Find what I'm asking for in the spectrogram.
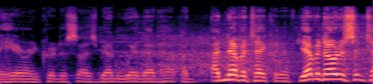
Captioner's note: laughter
